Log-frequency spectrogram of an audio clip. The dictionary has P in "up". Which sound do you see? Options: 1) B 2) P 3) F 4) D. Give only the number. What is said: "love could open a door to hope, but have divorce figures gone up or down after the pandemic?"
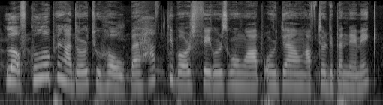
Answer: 2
